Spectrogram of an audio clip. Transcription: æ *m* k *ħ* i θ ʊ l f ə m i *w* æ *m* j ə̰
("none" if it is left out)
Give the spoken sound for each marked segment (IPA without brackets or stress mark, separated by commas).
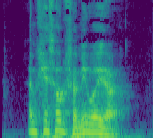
m, ħ, w, none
